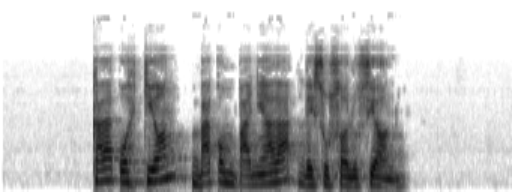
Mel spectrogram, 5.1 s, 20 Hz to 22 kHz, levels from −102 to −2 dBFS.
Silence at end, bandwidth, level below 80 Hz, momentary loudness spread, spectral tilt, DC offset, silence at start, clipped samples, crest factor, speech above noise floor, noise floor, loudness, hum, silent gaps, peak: 1.1 s; 9.6 kHz; -52 dBFS; 5 LU; -4 dB/octave; under 0.1%; 0.95 s; under 0.1%; 16 dB; 63 dB; -77 dBFS; -14 LUFS; none; none; 0 dBFS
